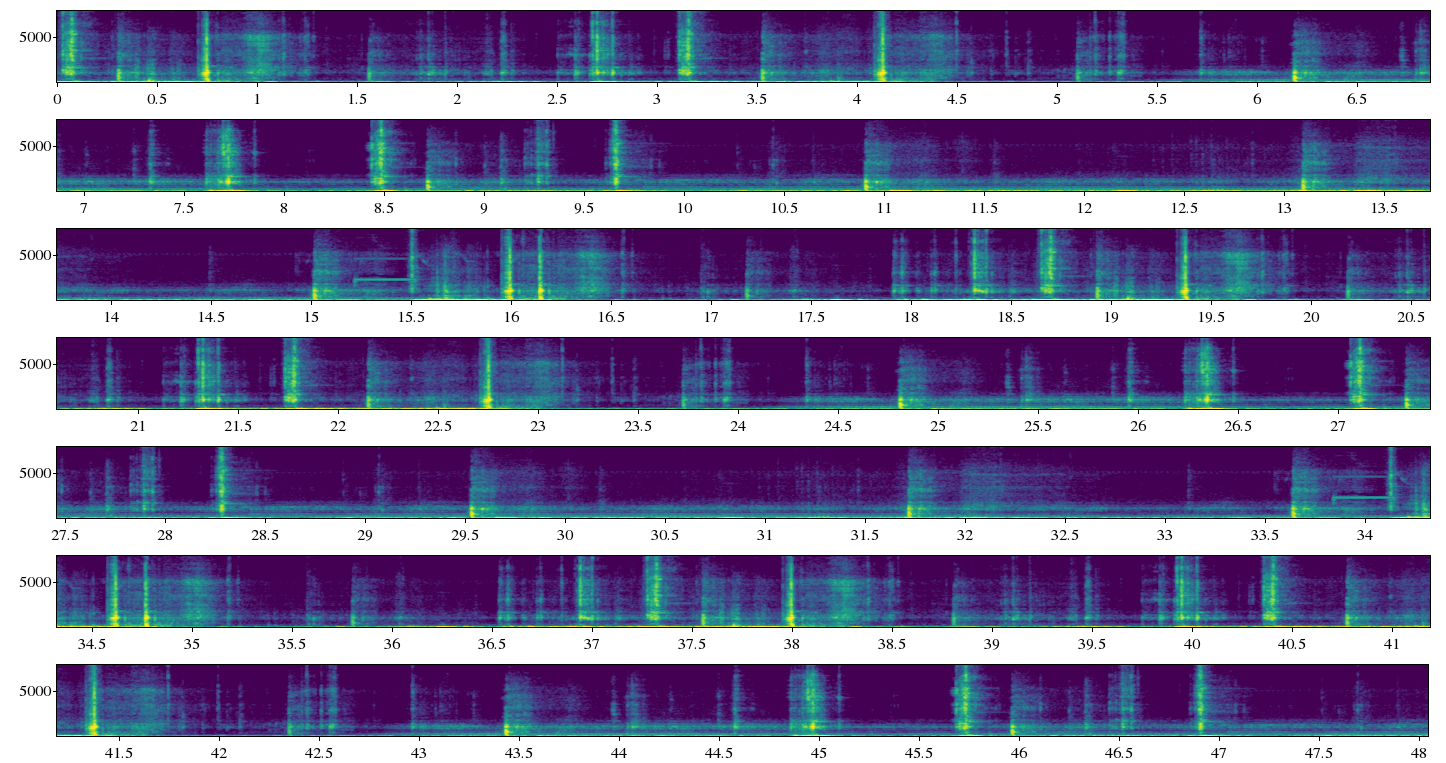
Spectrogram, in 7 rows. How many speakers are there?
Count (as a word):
zero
